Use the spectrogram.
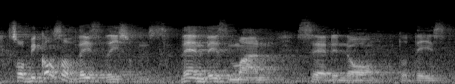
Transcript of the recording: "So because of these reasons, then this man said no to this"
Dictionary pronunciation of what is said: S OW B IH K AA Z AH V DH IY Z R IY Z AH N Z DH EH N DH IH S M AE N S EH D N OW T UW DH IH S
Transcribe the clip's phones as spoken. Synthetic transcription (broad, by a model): S OW B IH K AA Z AH V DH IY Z L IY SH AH N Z DH EH N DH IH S M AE N S EH D N OW T UW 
